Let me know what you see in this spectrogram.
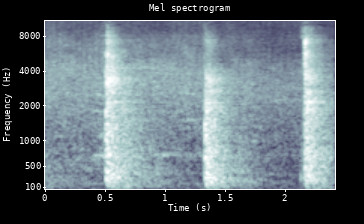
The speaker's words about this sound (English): A sound effect of hammer blows, 4 hammer blows.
